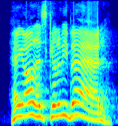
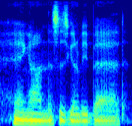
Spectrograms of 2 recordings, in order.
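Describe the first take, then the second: First: It is said with alarm in the voice. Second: It is said calmly, with no alarm. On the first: Danger is coming, stated in a panic. "not like" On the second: Danger is coming, stated matter-of-factly. "At that level, no alarm in his voice"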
